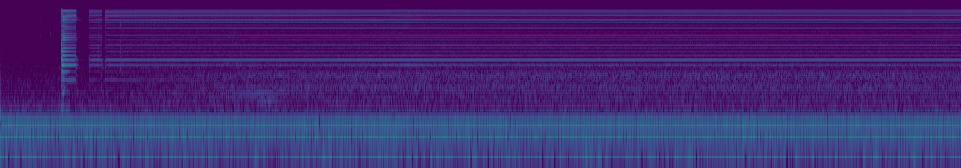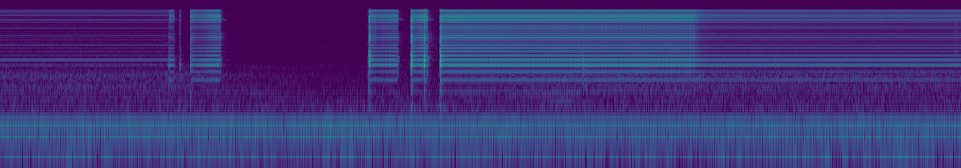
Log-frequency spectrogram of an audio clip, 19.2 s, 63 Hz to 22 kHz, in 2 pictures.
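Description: Crown JBL A6000 GTi car amplifier powered up with its cover off: a steady low hum with a high-pitched, many-toned electronic whine over it from its switching power supply. The whine cuts out about twelve seconds in, then comes back after a few sharp clicks, louder for a couple of seconds.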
